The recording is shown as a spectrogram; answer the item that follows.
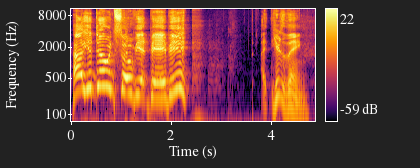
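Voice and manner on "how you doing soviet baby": high-pitched mock wrestler yell, drawn out; stretched-out high taunting shout; imitated yell. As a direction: holler it as a taunting call, high and loud. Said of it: "he literally yells".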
